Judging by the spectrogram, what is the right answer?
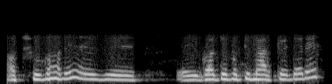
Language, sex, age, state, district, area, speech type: Odia, female, 60+, Odisha, Gajapati, rural, conversation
